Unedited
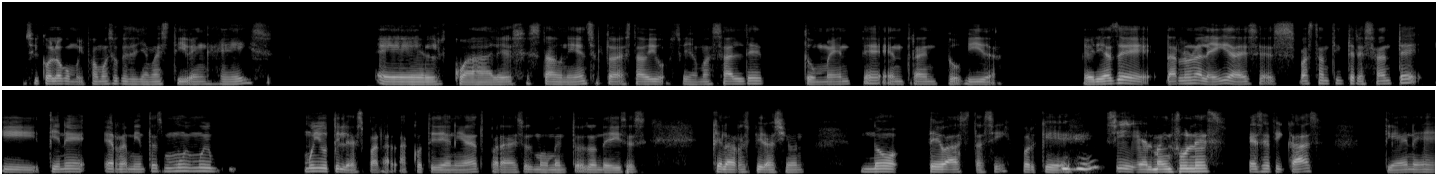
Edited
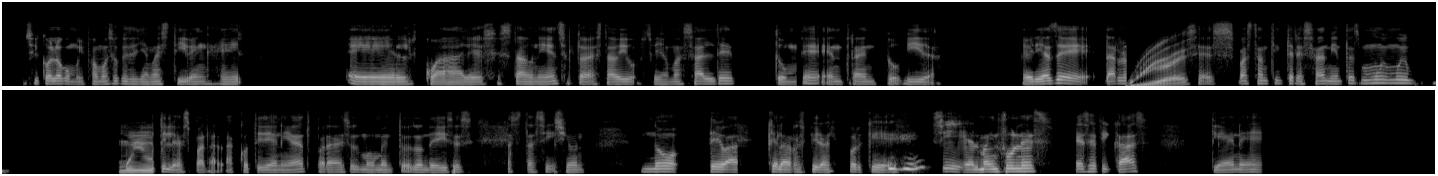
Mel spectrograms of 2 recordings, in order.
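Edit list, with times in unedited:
2.36–2.65 cut
8.23–8.55 cut
11.85 tape start 0.69 s
13.86–15.62 cut
16.5–17.58 speed 63%
21.14–22.06 swap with 23.89–24.35

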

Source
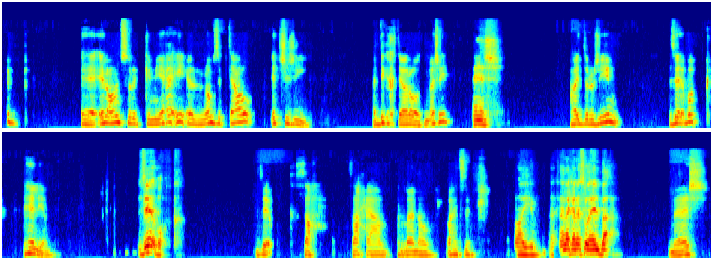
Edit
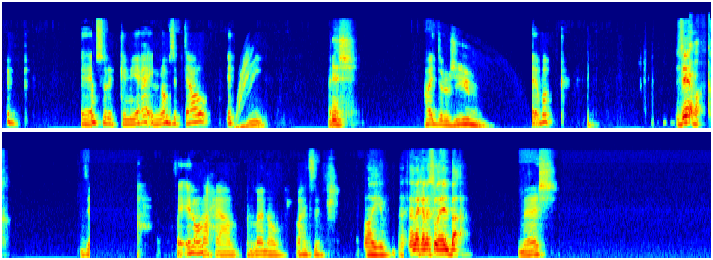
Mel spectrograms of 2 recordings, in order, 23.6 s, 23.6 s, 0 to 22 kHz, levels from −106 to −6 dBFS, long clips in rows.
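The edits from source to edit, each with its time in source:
1.49–1.9 move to 17.67
2.92–3.25 cut
4.61 tape start 0.36 s
6.24–7.93 cut
9.64 tape stop 1.63 s
12.2–12.62 cut
14.3–14.71 speed 120%
16.19–16.98 room tone

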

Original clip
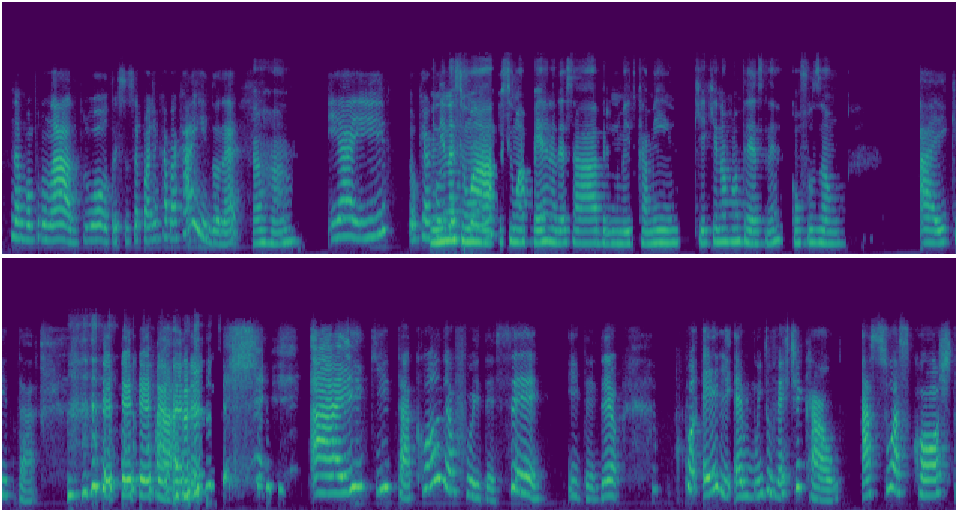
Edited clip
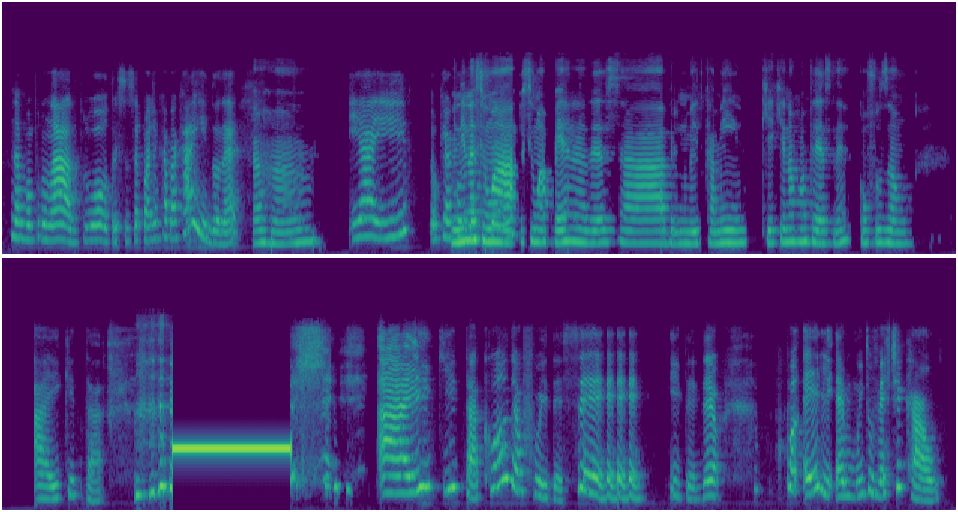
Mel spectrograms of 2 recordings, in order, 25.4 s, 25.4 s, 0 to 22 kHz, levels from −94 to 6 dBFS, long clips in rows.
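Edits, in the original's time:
3.59–3.87 stretch 2×
7.27–7.89 stretch 2×
14.09–15.67 bleep 984 Hz -10 dBFS
19.73 stutter 0.15 s, 4 plays

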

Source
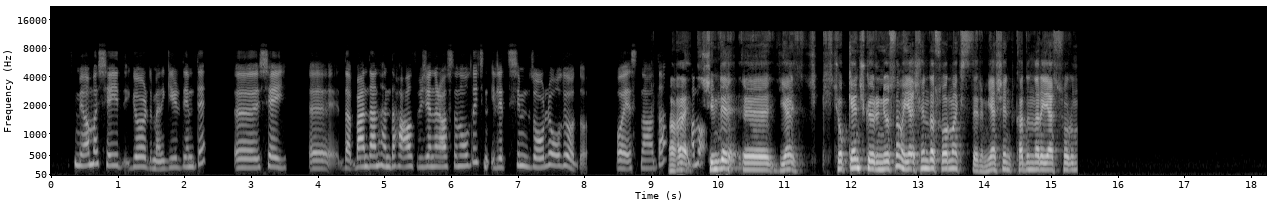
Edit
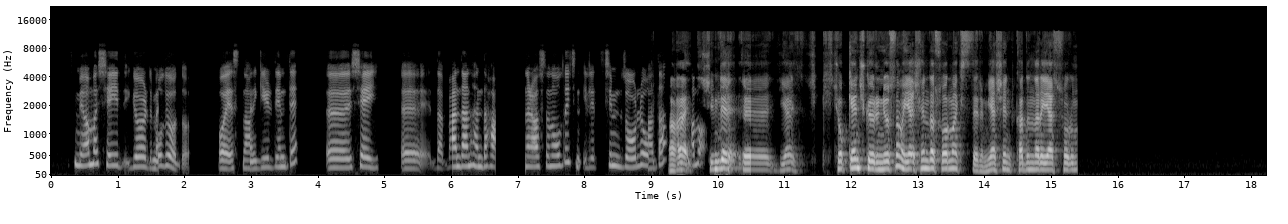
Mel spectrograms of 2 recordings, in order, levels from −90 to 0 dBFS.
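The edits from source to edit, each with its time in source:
4.1–4.63 fade out, to -19 dB
5.28–5.73 mute
6.37–6.93 fade out
7.57–8.95 move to 1.6
9.49–9.95 fade out, to -10 dB
10.49–12.06 fade in, from -14 dB

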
